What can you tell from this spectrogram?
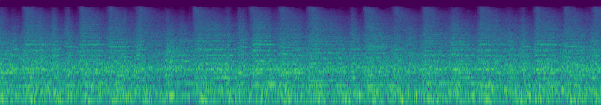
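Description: Marching band music: brass instruments playing held notes over a steady, quick drum beat.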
